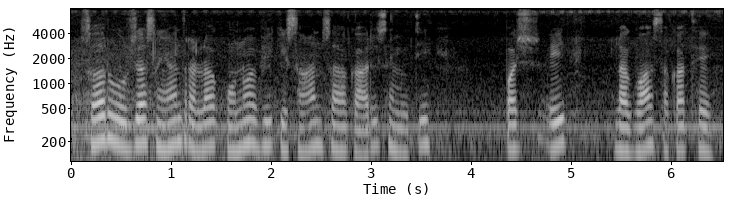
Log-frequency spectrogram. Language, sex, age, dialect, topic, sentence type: Chhattisgarhi, male, 41-45, Central, agriculture, statement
